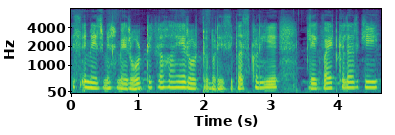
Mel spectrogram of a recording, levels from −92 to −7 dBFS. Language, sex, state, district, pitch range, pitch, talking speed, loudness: Hindi, female, Madhya Pradesh, Bhopal, 170-205 Hz, 195 Hz, 260 wpm, -17 LUFS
